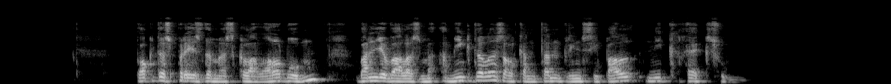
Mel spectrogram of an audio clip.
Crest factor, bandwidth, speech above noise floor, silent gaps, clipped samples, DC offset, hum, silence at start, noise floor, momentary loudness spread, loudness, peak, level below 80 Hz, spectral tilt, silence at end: 18 dB; 9.2 kHz; 40 dB; none; under 0.1%; under 0.1%; none; 1.35 s; -59 dBFS; 10 LU; -20 LUFS; -2 dBFS; -62 dBFS; -6 dB/octave; 1.55 s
